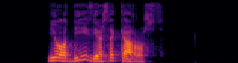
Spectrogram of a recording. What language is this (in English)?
Kabyle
